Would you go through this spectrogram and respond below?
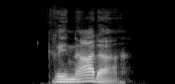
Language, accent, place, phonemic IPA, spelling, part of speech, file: German, Germany, Berlin, /ɡreˈnaːdɐ/, Grenader, noun, De-Grenader.ogg
- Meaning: Grenadian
